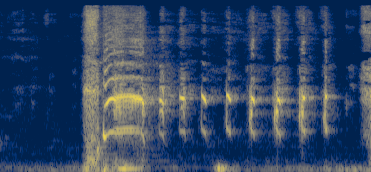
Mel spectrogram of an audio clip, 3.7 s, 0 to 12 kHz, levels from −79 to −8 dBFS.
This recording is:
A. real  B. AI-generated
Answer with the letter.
A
